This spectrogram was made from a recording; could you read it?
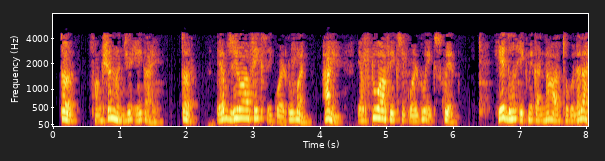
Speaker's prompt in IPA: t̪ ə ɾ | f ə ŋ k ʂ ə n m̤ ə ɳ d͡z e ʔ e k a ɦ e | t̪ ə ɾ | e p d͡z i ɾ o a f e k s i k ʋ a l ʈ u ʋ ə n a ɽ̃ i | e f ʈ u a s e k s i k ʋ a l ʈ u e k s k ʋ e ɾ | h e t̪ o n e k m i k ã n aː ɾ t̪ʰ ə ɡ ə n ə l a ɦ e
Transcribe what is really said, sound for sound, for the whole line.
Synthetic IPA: t̪ ə ɾ | f ə ŋ k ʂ ə n m̤ ə ɳ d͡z e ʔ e k a ɦ e | t̪ ə ɾ | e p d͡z i ɾ o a f e k s i k ʋ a l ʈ u ʋ ə n a ɽ̃ i | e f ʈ u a f e k s i k ʋ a l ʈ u e k s k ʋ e ɾ | h e d̪ o n e k m i k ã nː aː ɾ t̪ʰ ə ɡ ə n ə l a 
